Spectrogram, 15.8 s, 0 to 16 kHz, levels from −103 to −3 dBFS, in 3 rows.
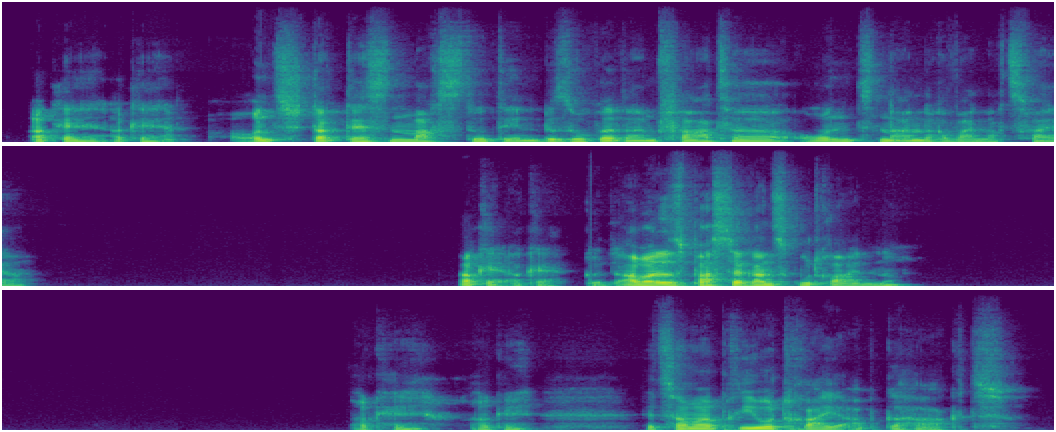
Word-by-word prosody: Okay, 120 +7 0
okay. 145 +6 -6 0.3
Und 115 -1 0
stattdessen 135 +4 0
machst 145 -2 -3
du 130 - +1
den 115 -3 -4
Besuch 125 +2 0
bei 120 -2 +4
deinem 105 -1 -2
Vater 155 +5 -3
und 120 -1 -3
'ne 125 - 0
andere 105 -4 -2
Weihnachtsfeier? 100 +2 -7 2.1
Okay, - - +3
okay, - - -8
gut. - - -9
Aber 140 +3 +9
das 150 - +8
passt - - +4
ja 160 - +10
ganz 130 -2 +3
gut 125 -3 -2
rein, 85 -3 -2
ne? 160 - -7 2.4
Okay, - - -8 0.2
okay. - - -9 0.5
Jetzt - - -6
haben 115 -1 +4
wir 115 0 +5
Prio 110 -1 +5
3 95 -2 -2
abgehakt. - - -9
120 Hz, 130 wpm, -24 LUFS, 110-135 Hz, 2.4 s, ja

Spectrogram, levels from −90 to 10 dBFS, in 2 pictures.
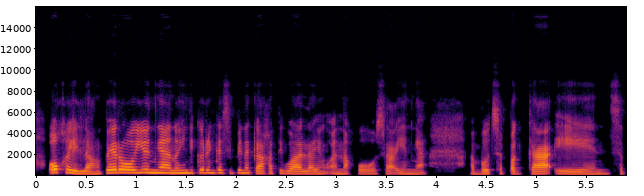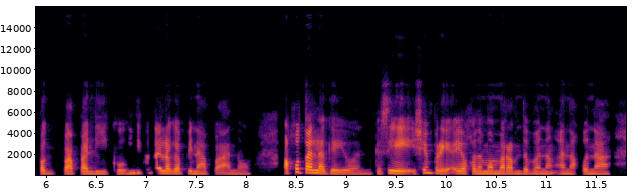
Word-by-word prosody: okey 275 -8 +6
lang. 190 -1 -1
Pero 275 +5 +6
'yon 270 0 +3
nga 260 -1 +5
'no, 235 - +2
hindi 250 +1 +1
ko 275 - +1
rin 265 - -1
kasi 245 -2 -5
pinagkakatiwala 220 -5 -1
'yong 190 - -8
anak 180 -1 -7
ko 90 0 -7
sa 90 -1 -4
'yon 90 +1 -8
nga - - -8 0.4
about 180 -1 -4
sa - - -12
pagkain, 180 -1 0
sa - - -16
pagpapaligo. 180 -2 -2
Hindi 210 +6 -5
ko 250 - -18
talaga 215 -4 +1
pinapa-ano. 180 -5 -6 0.3
Ako 320 - +4
talaga 235 -10 +5
'yon. 170 0 -6
Kasi 210 0 +2
siyempre 240 -3 -1
ayoko 215 0 -1
naman 200 0 -1
mamaramdaman 190 -1 -2
ng - - -18
anak 185 -3 -6
ko 190 - -4
na 175 0 -4
195 Hz, 195 wpm, -22 LUFS, 180-235 Hz, 0.4 s, okey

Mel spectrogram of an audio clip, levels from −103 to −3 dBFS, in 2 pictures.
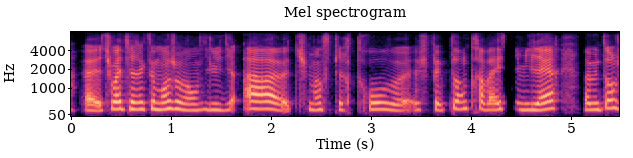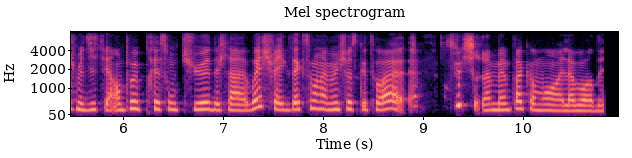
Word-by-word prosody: heu, 480 - +4
tu - - -5
vois, 255 -1 +7
directement, 250 0 +3
j'aurais 255 -4 +3
envie 215 +2 -3
de 235 - -4
lui 225 -1 -1
dire: 225 - -5
«Ah! 255 -3 +6
Heu, - - -5
tu - - -7
m'inspires 230 +1 -5
trop, 240 -1 0
heu, 205 - -3
je 230 - -9
fais 225 - -1
plein 255 +4 -1
de 260 - -1
travail 255 -2 0
similaire.» 225 +3 +4 0.3
en 230 - +2
même 230 0 +1
temps, 285 +4 +3
je 265 -3 -4
me 235 - 0
dis: 230 +2 -4
«C'est - - -2
un 220 - -3
peu 265 +2 0
présomptueux 240 -1 -2
d'être 225 0 -5
là 210 -2 0
"Ouais, 280 +9 +1
je - - -7
fais 250 - 0
exactement 240 +5 -2
la 250 - -2
même 235 +1 -1
chose 245 0 -2
que - - -6
toi, 245 +3 0
heu!"». - - -9 0.5
Je 385 - +5
saurais 215 - -3
même 225 0 -2
pas 265 +2 +1
comment, 210 -5 -4
heu, - - -4
l'aborder. 190 -1 -2
235 Hz, 275 wpm, -22 LUFS, 225-255 Hz, 0.5 s, vois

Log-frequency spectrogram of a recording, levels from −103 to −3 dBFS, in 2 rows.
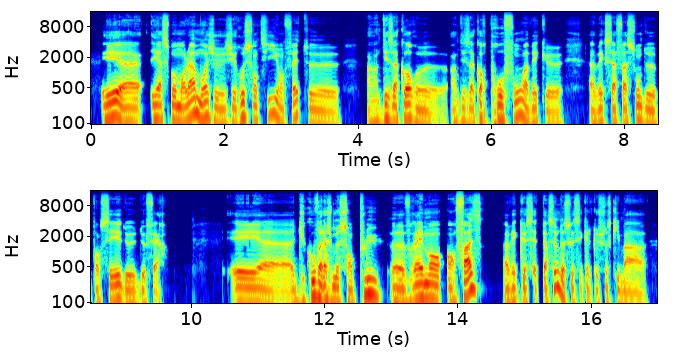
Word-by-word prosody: Et, 125 +6 +6
heu, 100 0 +3 0.2
et 115 +1 +1
à - - +1
ce - - -6
moment-là, 110 +6 +4
moi, 130 -4 +4
je 100 -5 -4
j'ai 100 +3 -4
ressenti 130 +5 -2
en 100 - -3
fait, 125 +10 -3
heu, 85 -3 -4 0.4
un 90 +1 -6
désaccord, 115 +1 +2
heu, 85 -4 -6
un 95 - -7
désaccord 100 -1 -2
profond 125 +5 0
avec, 95 -2 -3
heu, 85 -1 -5 0.4
avec 85 +3 -3
sa 95 - -1
façon 95 +5 -2
de 95 -4 -2
penser, 95 +6 -1
de 85 -3 -2
de 80 +2 -6
faire 85 - -7 1.0
et 100 -1 +2
heu, 85 -2 -2
du 90 +1 -6
coup, 130 +6 +4
voilà, 120 -5 +5
je 105 - -3
me 100 -1 +2
sens 85 -2 -2
plus, 140 -3 +2
heu, 95 -1 +2
vraiment 115 +4 +4
en 95 -2 -1
phase 130 - +7 0.3
avec 90 +1 -3
cette - - -6
personne - - +1
parce - - +1
que - - -4
c'est - - -10
quelque 85 -1 -7
chose 90 0 -8
qui 90 - -7
m'a, 75 -3 -3
95 Hz, 185 wpm, -24 LUFS, 85-115 Hz, 1.0 s, phase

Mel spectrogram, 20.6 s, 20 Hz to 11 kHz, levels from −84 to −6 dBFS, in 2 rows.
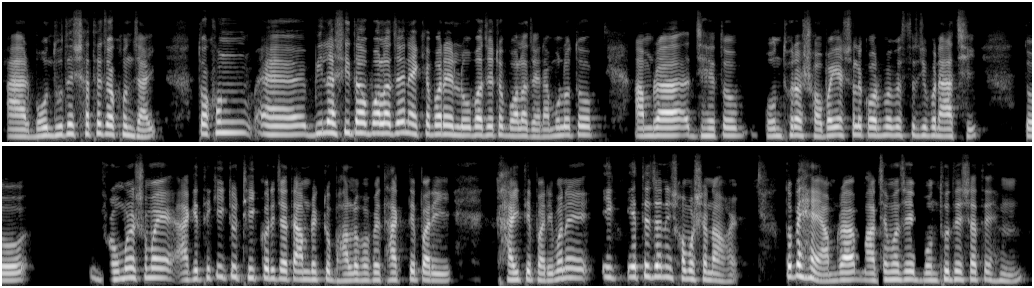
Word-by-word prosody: আর 160 - +3
বন্ধুদের 195 +5 +1
সাথে 220 +1 0
যখন 205 0 +2
যাই, 155 +2 -1 0.5
তখন 250 +3 +2 0.4
অ্যা 210 -2 +1 0.4
বিলাসিতাও 245 0 +3
বলা 235 0 +7
যায় 245 +1 +4
না। 230 - +3
একেবারে 215 0 +2
লো 190 - +2
বাজেট 195 +1 +2
ও - - -10
বলা 175 0 +1
যায় 160 -1 -4
না। - - -2
মূলত 190 +1 -2 0.6
আমরা 180 +1 +3 0.3
যেহেতু 175 0 -2 0.4
বন্ধুরা 175 +2 -1
সবাই 180 +3 +1
আসলে 195 +2 -2
কর্মব্যস্ত 185 0 -1
জীবনে 185 -2 -1
আছি। 165 0 -10 0.5
তো 170 - -1 1.0
ভ্রমণের 205 +4 0
সময় 225 -1 +2 0.2
আগে 195 +3 -1
থেকেই 230 +3 -4
একটু 245 +2 -2
ঠিক 220 -2 -2
করি 215 -1 +2
যাতে 195 0 +2
আমরা 185 0 -1
একটু 190 +1 -2
ভালোভাবে 165 +2 -1
থাকতে 175 +2 -1
পারি, 165 -2 +2 0.6
খাইতে 175 +1 +1
পারি। 160 -1 0
মানে 220 +2 +1 0.4
এত 220 - -5 0.2
এতে 240 +2 0
জানি 245 -1 +3
সমস্যা 195 -2 0
না - - 0
হয়। 145 - -11 0.5
তবে 255 +2 +6
হ্যাঁ 190 -9 +4
আমরা 170 +3 +3 0.2
মাঝে, 165 +2 0
মাঝে 185 +1 0 0.2
বন্ধুদের 185 +2 -1
সাথে 185 0 -1
হুম 150 0 -9
190 Hz, 170 wpm, -23 LUFS, 175-215 Hz, 1.0 s, বলা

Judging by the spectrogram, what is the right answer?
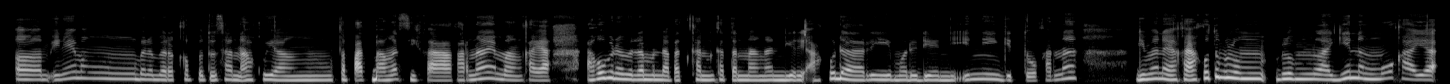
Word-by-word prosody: Mmm, 220 -2 -1
ini 250 +7 -5
emang 290 -1 -6 0.4
bener-bener 215 -3 -2
keputusan 210 -1 -4
aku 210 +4 -1
yang 195 -2 0 0.4
tepat 205 -2 +1
banget 215 +2 +1
sih, 215 - -6
Kak, 185 -2 +1
karena 230 +8 0
emang 210 -5 -2
kayak, 190 -1 0 0.3
aku 260 +8 +3
bener-bener 235 -6 +3
mendapatkan 205 0 0
ketenangan 200 -1 0
diri 200 0 +2
aku 195 +8 -4
dari 215 -3 +2
mode 205 +1 0
DND 195 -1 0
ini, 240 +2 -1
gitu. 180 -3 -6
Karena 225 +8 -4 0.6
gimana 235 +1 +3
ya, - - -1
kayak 215 0 +3
aku 290 - +3
tuh 345 - +3
belum 285 -4 +6 0.3
belum 245 +1 +3
lagi 230 +4 +1
nemu 255 -2 +1
kayak, 220 -6 -2
215 Hz, 150 wpm, -22 LUFS, 200-240 Hz, 0.6 s, belum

